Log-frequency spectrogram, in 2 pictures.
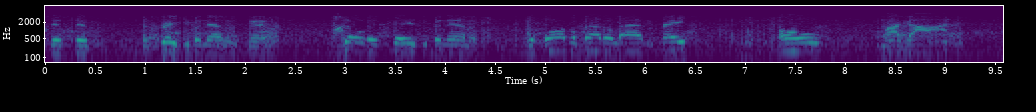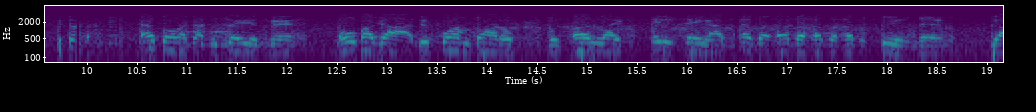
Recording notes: BarberZone Radio LIVE from Bronner Brothers Show.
